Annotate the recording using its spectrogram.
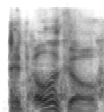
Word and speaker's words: Catolico: Technically, that's how I say it. It's technically Catolico. – Catolico. Oh, cool. – Okay. Spanish for Catholic.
